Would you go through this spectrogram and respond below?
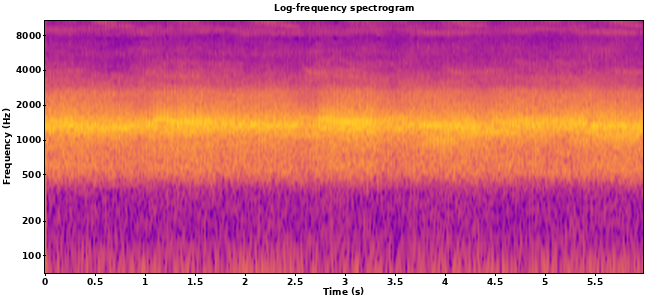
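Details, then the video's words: Frogs and toads calling at night in Mexican amphibian habitat, merging into one continuous buzzing drone of mid pitch with slow, gentle rises in loudness around the third second. "Mexican Frogs & Toads Sounds"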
